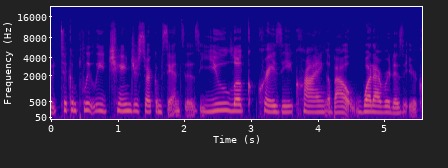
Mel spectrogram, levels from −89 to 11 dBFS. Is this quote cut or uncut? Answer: uncut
